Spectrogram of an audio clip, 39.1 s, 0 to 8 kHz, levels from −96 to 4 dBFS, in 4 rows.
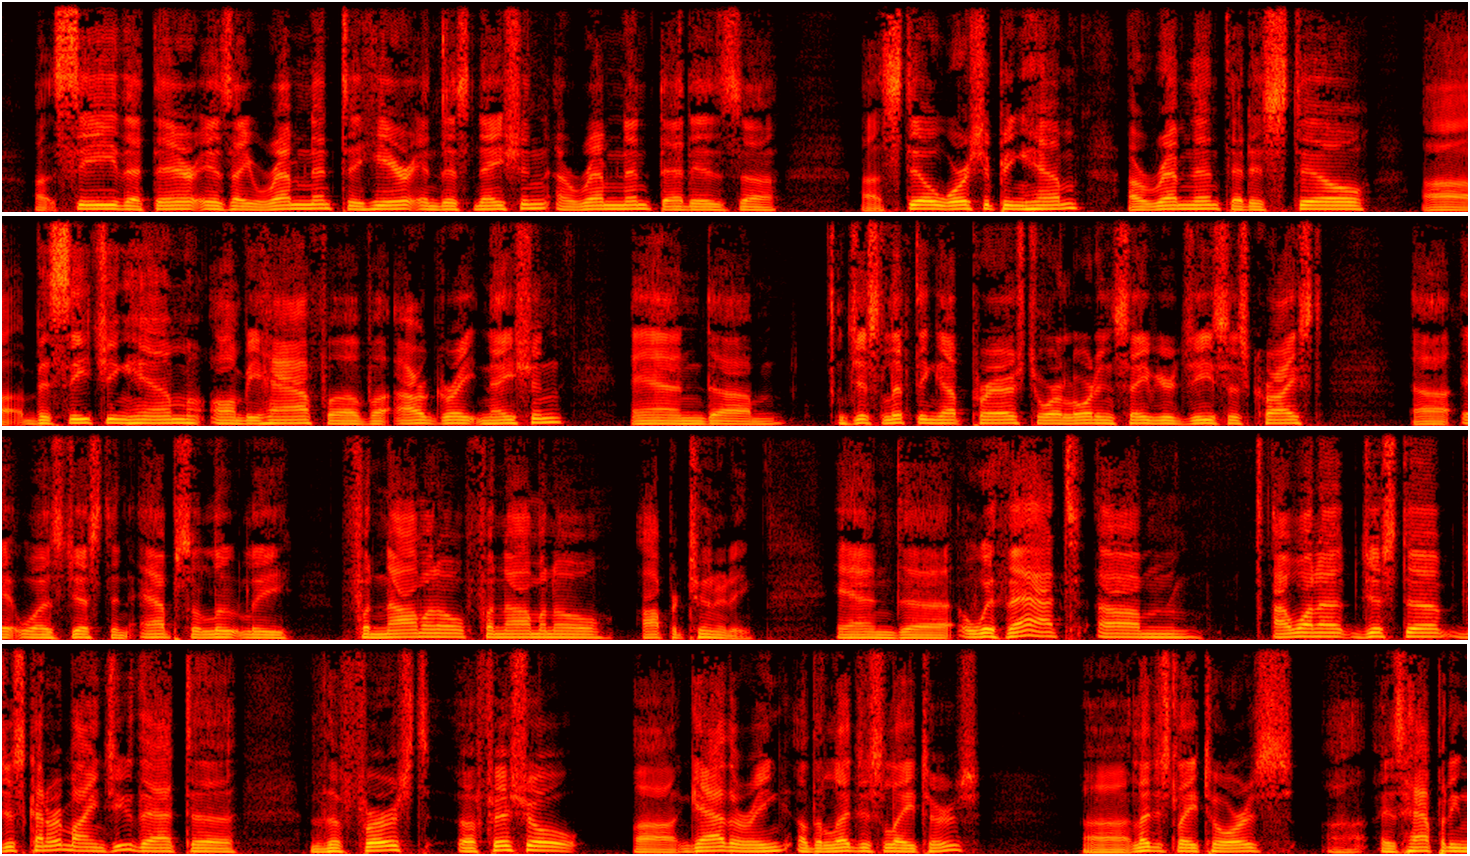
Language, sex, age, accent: English, male, 50-69, American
